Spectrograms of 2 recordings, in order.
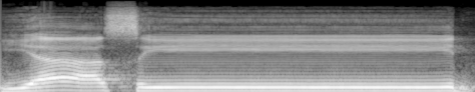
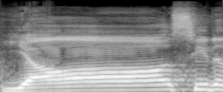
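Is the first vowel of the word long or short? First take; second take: short; long. First: The first vowel is short; the second is long. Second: The first vowel is drawn out long. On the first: The speaker calls it right. "Correct ഓതേണ്ടത് യാസീൻ" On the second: The speaker calls it wrong. "അങ്ങനെ യാസീൻ എന്നല്ല, യാക്ക് നീട്ടില്ല"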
